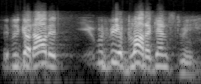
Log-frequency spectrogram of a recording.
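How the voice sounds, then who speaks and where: A man playing an earnest, guilt-ridden young doctor, urgent and halting, in 1940s radio drama acting. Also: high-pitched, expressive. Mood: guilty, anguished. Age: young adult. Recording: dull 1940s radio broadcast recording.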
